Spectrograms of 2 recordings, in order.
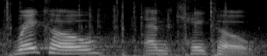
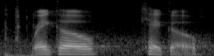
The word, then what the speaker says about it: Reiko: __ ] don't know tweet it back to me riko and Koo Reiko Koo got it she hashtag [ __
